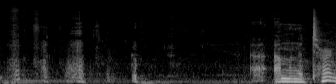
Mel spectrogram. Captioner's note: Dale laughs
